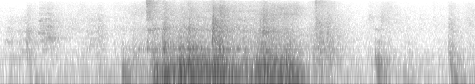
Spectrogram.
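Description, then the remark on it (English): A refrigerator door is pulled open with a sharp click to put something inside, followed by a second or so of rattling, rumbling movement, then shut again with a soft thud. No one speaks. “I'm gonna have to put this in the refrigerator.”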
